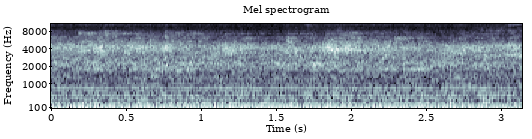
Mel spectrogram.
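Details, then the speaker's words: Vintage late-70s/early-80s Casablanca Victorian ceiling fan, K63 motor, mic right under fan: steady low hum with faint rough rustle as bearings begin to wear; bearings likely fine with oiling, flywheel appears warped. "You can hear them bearing starting to make some noise."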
